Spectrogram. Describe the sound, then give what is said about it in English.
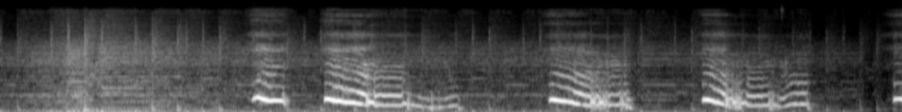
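A basset hound named Boswell howls and whimpers in four drawn-out, wavering cries that rise and fall in pitch, clear, over a low background rumble. “Peter Johnson is a huge dog lover, and Boswell is a basset hound, a beautiful looking dog.”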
